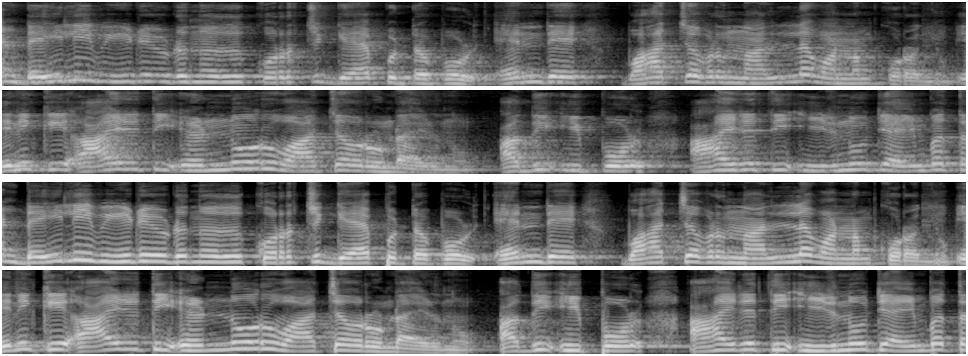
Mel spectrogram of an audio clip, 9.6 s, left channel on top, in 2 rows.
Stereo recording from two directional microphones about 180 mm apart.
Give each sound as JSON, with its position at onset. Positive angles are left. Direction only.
{"t": 0.1, "sound": "speech", "side_deg": -50}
